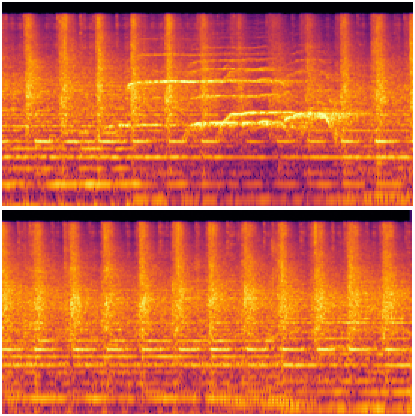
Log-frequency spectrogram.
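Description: Nylon-string classical guitar being played, with sustained notes over a steady, evenly spaced beat.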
